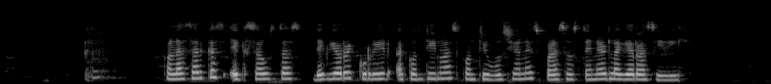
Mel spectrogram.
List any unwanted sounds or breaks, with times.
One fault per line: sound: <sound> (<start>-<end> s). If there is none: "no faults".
sound: cough (0.8-1.3 s)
